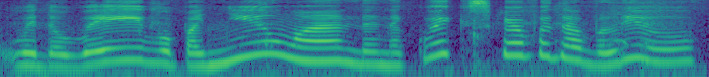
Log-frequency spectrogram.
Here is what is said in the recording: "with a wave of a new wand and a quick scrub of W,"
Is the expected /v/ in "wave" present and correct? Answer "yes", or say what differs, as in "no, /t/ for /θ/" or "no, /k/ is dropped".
yes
